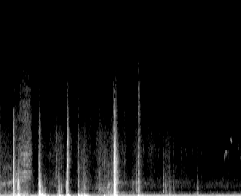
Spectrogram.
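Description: Quick footsteps and sharp knocks, as of a door or hatch being handled, while someone moves out of a sailboat's cabin into the cockpit, over a steady low hum. The knocks die away after about three seconds, leaving only the hum.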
